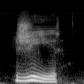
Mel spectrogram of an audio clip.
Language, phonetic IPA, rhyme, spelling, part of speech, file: Hungarian, [ˈʒiːr], -iːr, zsír, noun / adjective, Hu-zsír.ogg
- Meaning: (noun) fat (a specialized animal tissue with high lipid content, used for long-term storage of energy: fat tissue)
